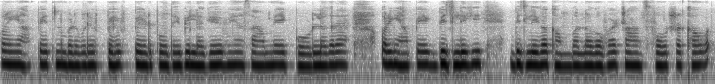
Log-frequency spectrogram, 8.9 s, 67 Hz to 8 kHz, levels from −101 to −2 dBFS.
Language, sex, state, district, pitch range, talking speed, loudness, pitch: Hindi, female, Punjab, Pathankot, 195-205 Hz, 220 wpm, -16 LUFS, 200 Hz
